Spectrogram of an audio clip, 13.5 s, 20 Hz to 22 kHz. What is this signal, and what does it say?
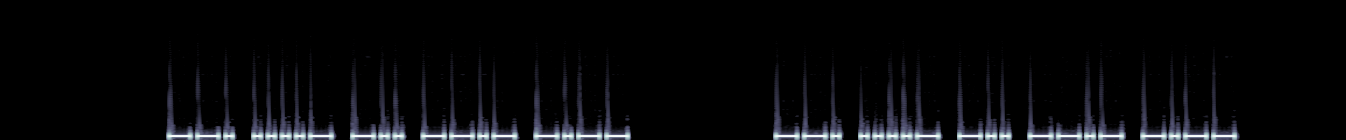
Morse code, heard as a keyed tone, about 17 wpm, 700 Hz. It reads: G4DQY G4DQY
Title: DXCC-100 Call Signs - 5 Characters - Repeated 2x - 17wpm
